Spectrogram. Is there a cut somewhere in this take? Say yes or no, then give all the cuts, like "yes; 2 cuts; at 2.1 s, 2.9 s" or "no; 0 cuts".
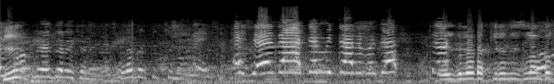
yes; 2 cuts; at 2.1 s, 4.5 s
